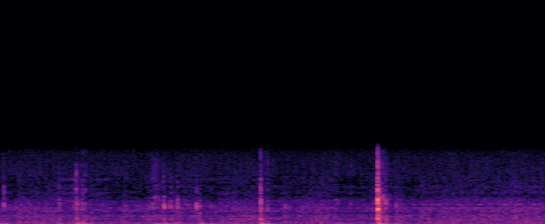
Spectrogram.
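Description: Computer keyboard keys clicking in a few scattered keystrokes, then one sharper, louder click about four seconds in as Enter is pressed to run the line.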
